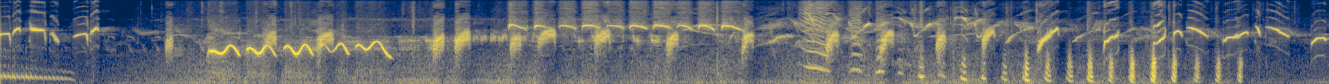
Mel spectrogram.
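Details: Caged, tame Chinese hwamei giving a long varied song: wavering trills, bright sustained whistles, then accelerating series of sharp repeated notes and slurred loud phrases.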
